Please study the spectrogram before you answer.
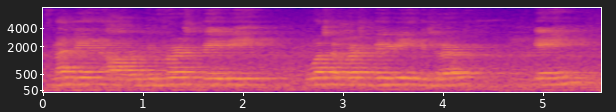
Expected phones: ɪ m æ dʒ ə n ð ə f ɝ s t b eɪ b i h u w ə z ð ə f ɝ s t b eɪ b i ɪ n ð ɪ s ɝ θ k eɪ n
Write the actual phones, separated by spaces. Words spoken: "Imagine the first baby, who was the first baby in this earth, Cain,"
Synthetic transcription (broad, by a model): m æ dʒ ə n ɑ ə f ɝ s t b eɪ b i h u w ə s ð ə f ɝ s t b eɪ b i ɪ n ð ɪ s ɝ f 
